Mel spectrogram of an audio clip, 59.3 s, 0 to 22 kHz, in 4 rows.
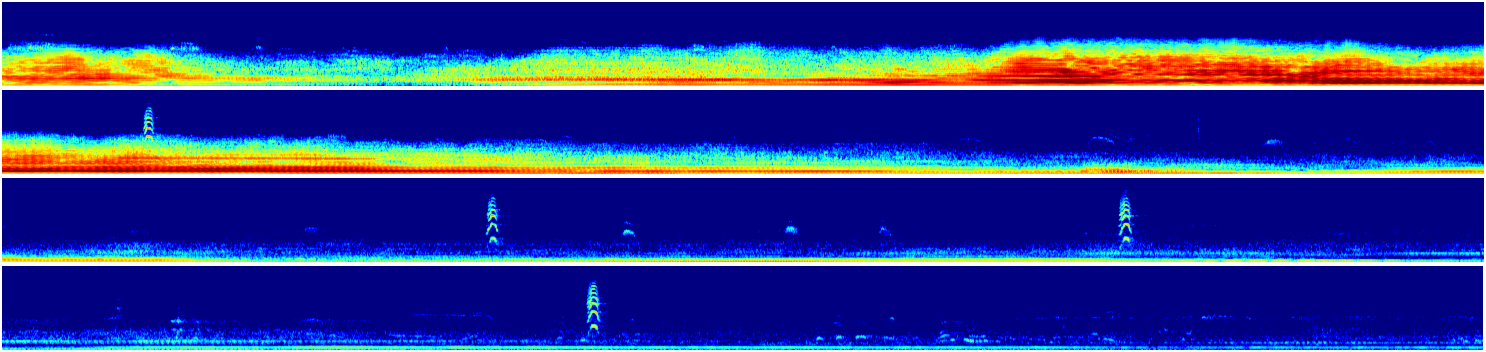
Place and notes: Small plane flying above Hietasaari, Oulu on a calm May evening during sunset. Recorded with Zoom H5 with default X/Y capsule.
